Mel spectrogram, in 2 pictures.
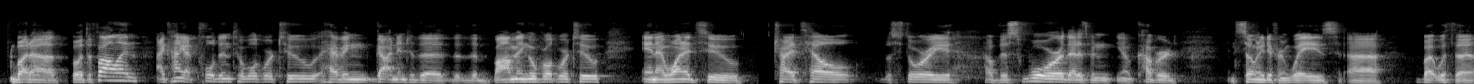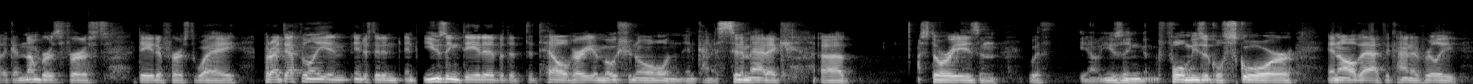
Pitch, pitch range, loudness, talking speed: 100 Hz, 95-120 Hz, -17 LUFS, 195 wpm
